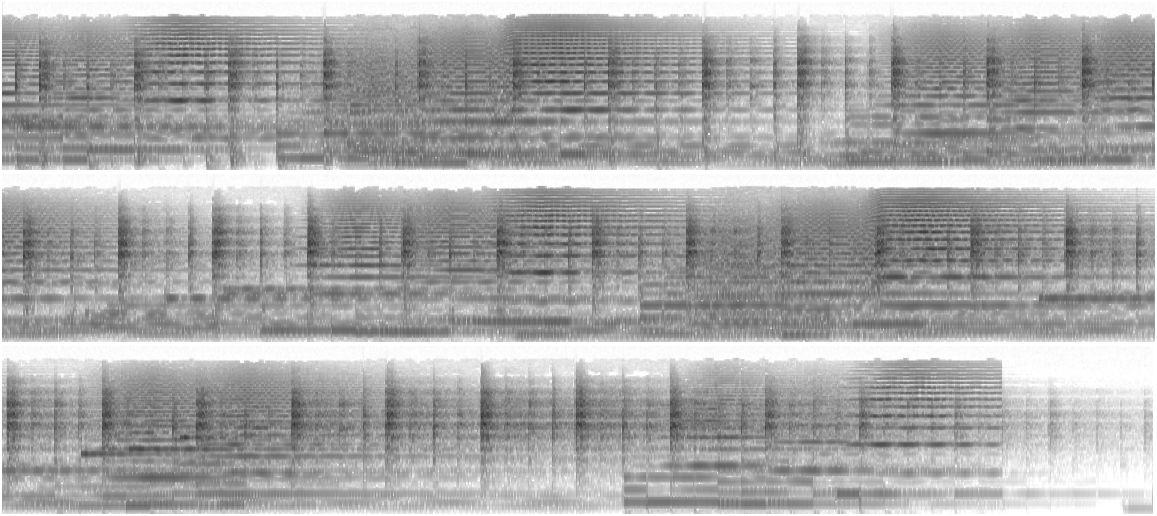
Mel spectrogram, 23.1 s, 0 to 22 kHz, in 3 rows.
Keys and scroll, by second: 0.3 ctrl+z, 6.5 ctrl+z, 9.0 ], 12.9 4.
